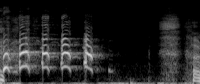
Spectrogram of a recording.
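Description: A man laughing hard in a quick run of high-pitched bursts, about six in the first second, then trailing off.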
